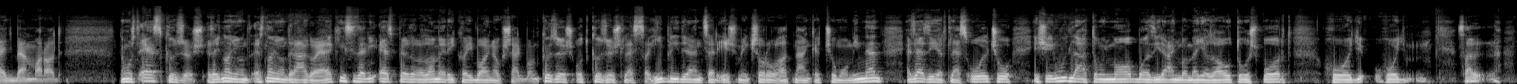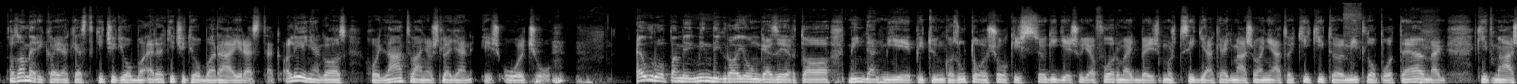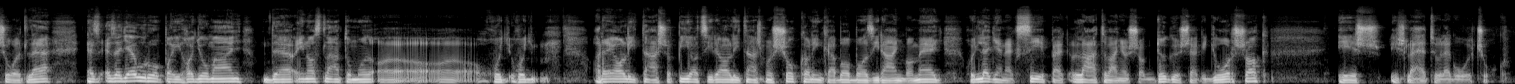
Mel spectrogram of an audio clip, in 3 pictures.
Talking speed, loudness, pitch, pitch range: 175 wpm, -15 LUFS, 110 Hz, 100-125 Hz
